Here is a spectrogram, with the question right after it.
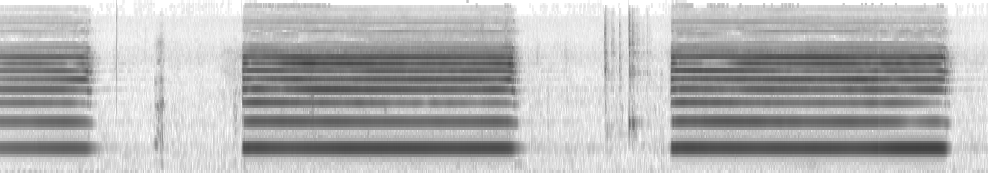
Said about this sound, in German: Das sieht ein bisschen aus wie eine guldige Vuvuzela. Fünfmal blasen heisst, Achtung, gleich wird gesprengt.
